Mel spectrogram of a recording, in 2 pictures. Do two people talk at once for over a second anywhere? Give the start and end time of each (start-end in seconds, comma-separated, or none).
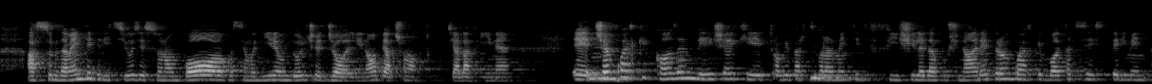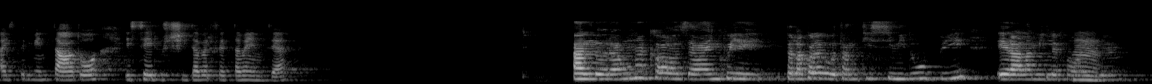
none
